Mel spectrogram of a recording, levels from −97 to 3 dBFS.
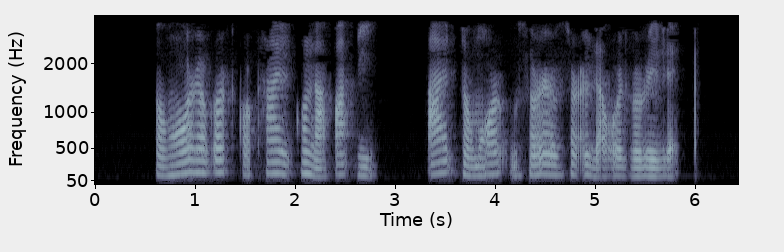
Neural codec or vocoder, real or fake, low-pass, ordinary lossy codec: autoencoder, 22.05 kHz, a latent of 192 numbers a frame, VITS, trained on one speaker; fake; 3.6 kHz; MP3, 24 kbps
